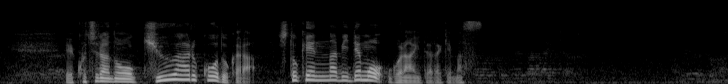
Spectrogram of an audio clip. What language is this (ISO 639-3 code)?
jpn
